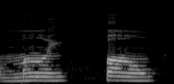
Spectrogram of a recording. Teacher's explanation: Os ditongos nasais são sempre fechados, né? Então, o nome já está falando, ó, nasal, sai mais pelo nariz. É o sonzinho mais nasal.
